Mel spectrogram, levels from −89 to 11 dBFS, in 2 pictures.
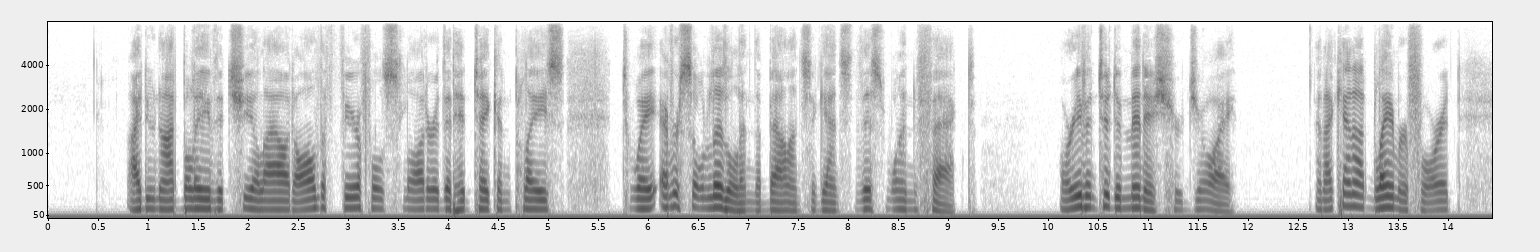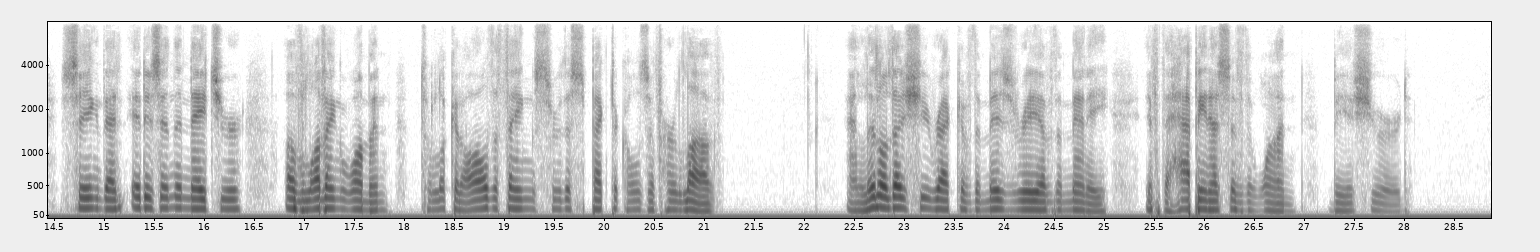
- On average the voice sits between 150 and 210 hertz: No, medium, 140 Hz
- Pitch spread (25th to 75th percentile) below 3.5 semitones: Yes, average, 2.9 semitones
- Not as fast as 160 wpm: No, average, 165 wpm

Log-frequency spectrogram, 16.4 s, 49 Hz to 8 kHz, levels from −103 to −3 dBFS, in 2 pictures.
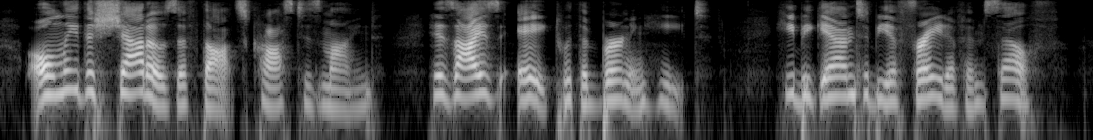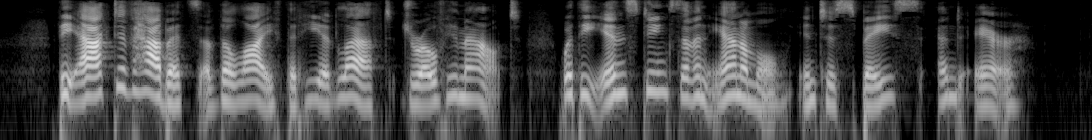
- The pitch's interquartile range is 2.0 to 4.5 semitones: No, wide, 5.4 semitones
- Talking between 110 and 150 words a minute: No, average, 165 wpm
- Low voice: No, high, 215 Hz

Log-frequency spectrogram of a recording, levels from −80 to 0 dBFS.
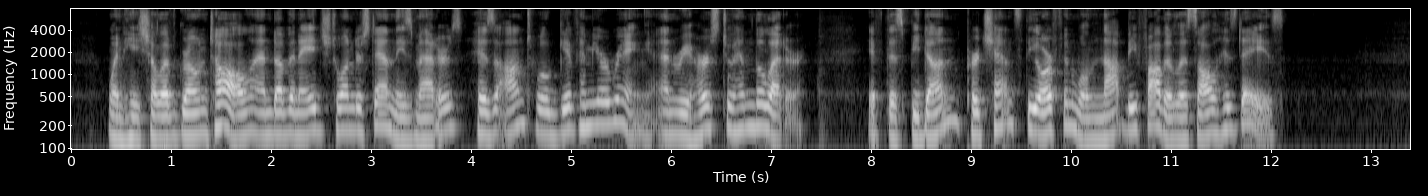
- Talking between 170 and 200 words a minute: Yes, average, 185 wpm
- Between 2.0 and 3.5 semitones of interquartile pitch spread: No, average, 4.3 semitones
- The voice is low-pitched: No, medium, 160 Hz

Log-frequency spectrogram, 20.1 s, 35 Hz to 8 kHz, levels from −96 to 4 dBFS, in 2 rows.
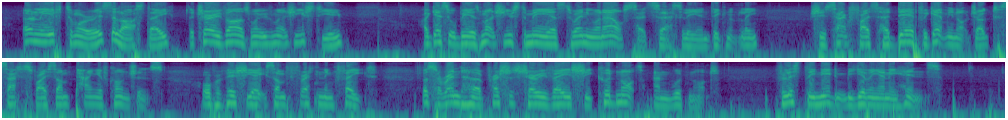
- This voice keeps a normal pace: No, fast, 220 wpm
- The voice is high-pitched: No, medium, 140 Hz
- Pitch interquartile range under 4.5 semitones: Yes, average, 3.3 semitones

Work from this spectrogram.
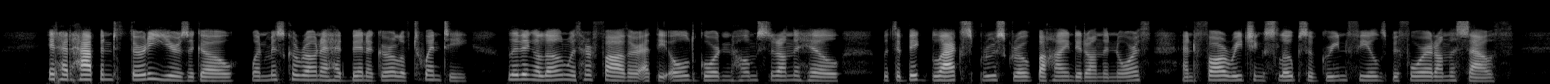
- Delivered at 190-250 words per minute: Yes, average, 195 wpm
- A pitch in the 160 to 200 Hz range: Yes, high, 190 Hz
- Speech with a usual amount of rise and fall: No, narrow, 2.1 semitones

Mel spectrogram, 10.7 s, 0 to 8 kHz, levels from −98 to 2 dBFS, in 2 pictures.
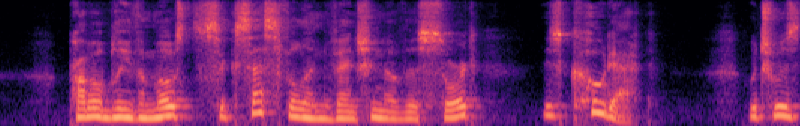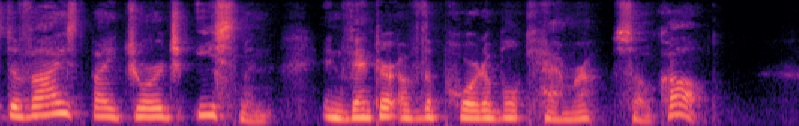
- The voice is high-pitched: No, medium, 145 Hz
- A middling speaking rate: No, slow, 130 wpm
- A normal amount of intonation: Yes, average, 4.1 semitones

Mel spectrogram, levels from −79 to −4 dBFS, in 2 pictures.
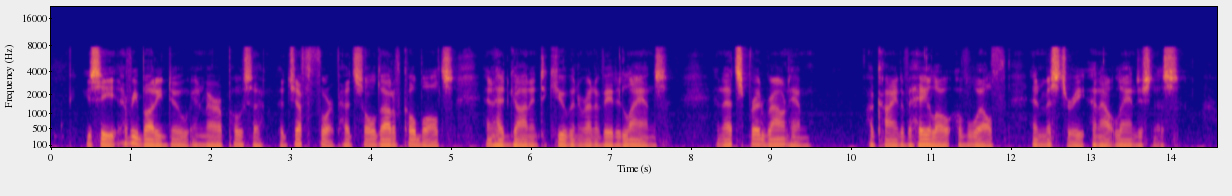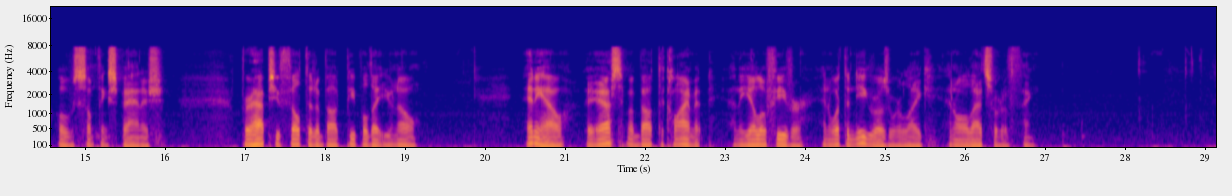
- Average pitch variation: No, narrow, 2.2 semitones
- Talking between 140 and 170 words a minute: Yes, average, 145 wpm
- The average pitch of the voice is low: Yes, low, 100 Hz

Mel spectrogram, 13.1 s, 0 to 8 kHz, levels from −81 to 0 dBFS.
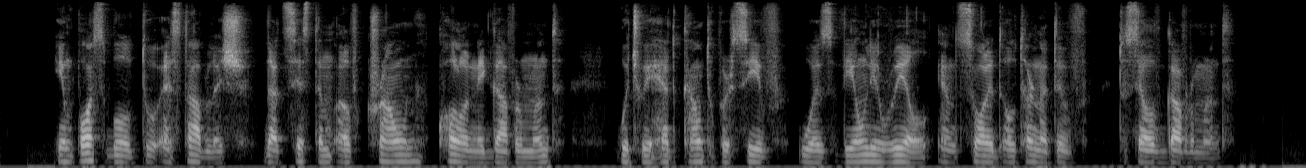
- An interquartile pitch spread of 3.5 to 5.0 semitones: No, narrow, 2.5 semitones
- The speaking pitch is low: Yes, low, 110 Hz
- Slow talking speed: Yes, slow, 115 wpm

